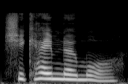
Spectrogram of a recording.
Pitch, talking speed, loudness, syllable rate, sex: 215 Hz, 190 wpm, -16 LUFS, 3.5 syllables/s, female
